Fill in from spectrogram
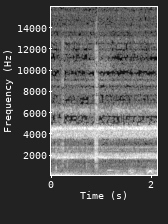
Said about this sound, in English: That's an owl. Hmm. What kind, do you think? Oh, you know how my hearing is these days. Barn? Maybe? Maybe.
